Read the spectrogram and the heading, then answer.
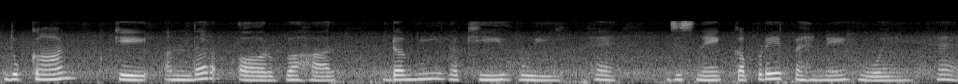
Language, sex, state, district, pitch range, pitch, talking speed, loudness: Hindi, female, Madhya Pradesh, Dhar, 200-230 Hz, 215 Hz, 85 wpm, -16 LUFS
